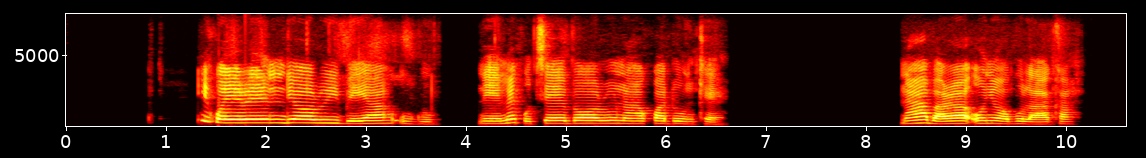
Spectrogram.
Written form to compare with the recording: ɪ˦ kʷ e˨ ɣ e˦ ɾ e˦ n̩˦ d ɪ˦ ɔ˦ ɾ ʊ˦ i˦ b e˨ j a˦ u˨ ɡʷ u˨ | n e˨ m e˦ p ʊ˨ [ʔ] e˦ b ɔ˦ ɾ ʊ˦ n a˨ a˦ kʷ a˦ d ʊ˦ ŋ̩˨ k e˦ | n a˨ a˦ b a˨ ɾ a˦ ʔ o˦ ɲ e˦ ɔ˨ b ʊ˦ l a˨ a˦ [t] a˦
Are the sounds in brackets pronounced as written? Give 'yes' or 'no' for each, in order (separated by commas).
no, no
